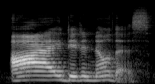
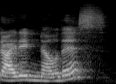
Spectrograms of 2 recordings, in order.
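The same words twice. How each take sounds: First: Long, loud stress on "I"; slow, punched "I" in "I didn't know this"; emphatic repeat. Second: Said in the usual way. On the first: Real, not acted. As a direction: lean hard on "I", slowly.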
